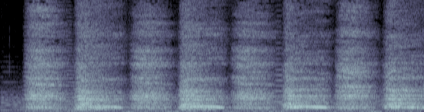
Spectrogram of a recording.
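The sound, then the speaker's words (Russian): Rapid, heavy panting: six or so harsh breaths in quick succession, each with a faint voiced rasp, from a man who has come running back, frantic, frightened and out of breath. “Очень скоро он бегом возвратился назад, совершенно обезумевший, запыхающийся, с расширенными от испуга глазами и с пеной на губах”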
